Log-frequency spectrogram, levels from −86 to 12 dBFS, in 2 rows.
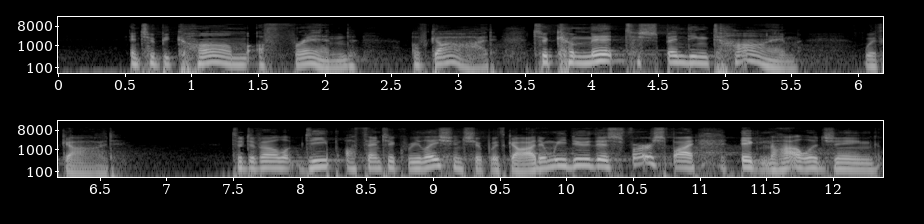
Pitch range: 110-150 Hz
